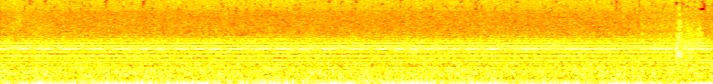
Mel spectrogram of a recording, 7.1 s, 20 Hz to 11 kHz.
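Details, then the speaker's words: RCA Victor A38 shortwave tube radio during IF-stage paper capacitor replacement: steady low mains hum with no station audio, because the push buttons were left on the phono input. Switching to a radio setting fixed it. "what i discovered was i had left the push buttons set on the uh phono input setting so i switched it to one of the radio settings bingo"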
